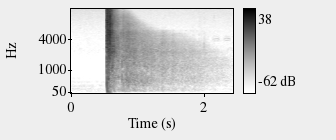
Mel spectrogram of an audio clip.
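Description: A shotgun with a full choke fires one Winchester Defender 2-3/4 inch 00 buckshot shell outdoors, a single sharp loud blast after a moment of quiet, then a long rolling echo fading over about a second and a half.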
